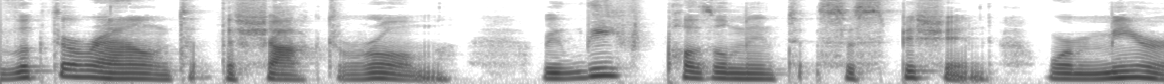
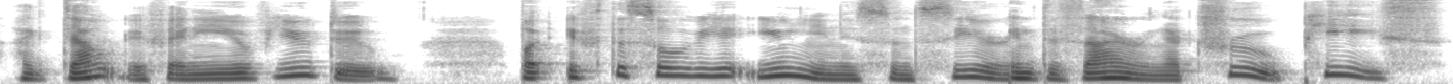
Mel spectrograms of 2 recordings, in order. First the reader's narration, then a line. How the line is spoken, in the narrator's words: his voice became very quiet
